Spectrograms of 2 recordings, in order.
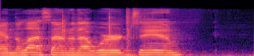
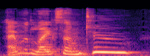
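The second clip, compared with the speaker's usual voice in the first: playful joke; 10 semitones higher, 5 dB louder than usual. Acted. Joking aside after the word.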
